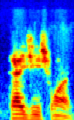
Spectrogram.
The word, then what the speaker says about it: tai chi chuan: say that one more time because i always mispronounce it uh it's the uh combative forms with tai chi um tai chi chuan tai ji shwan yeah come on yeah it's like uh it's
